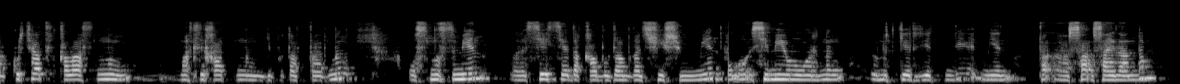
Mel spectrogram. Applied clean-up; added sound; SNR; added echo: none; none; none; none.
